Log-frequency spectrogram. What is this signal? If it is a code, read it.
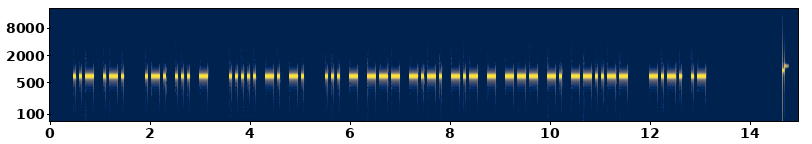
Morse code, heard as a keyed tone, about 20 wpm, 700 Hz. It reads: UR RST 5NN STOCKTON, CA
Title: K1USN SST QSO Practice 20wpm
